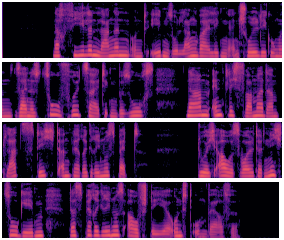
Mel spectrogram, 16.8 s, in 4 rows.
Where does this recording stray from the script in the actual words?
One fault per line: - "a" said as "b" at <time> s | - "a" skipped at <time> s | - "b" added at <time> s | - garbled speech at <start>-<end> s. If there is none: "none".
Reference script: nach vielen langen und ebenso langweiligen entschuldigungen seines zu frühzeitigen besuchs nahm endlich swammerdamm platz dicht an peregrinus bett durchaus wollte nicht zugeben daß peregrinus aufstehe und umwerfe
none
